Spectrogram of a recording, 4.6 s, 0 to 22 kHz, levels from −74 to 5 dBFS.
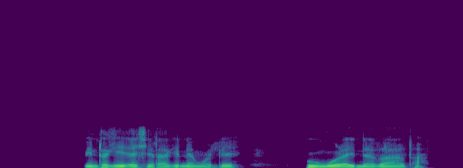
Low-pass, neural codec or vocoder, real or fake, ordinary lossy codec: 5.4 kHz; none; real; none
